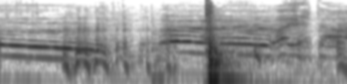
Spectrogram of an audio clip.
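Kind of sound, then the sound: household object, door being slammed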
